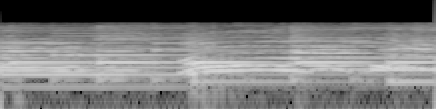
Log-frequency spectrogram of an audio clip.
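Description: Acoustic guitar strumming a song, with a voice singing along.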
